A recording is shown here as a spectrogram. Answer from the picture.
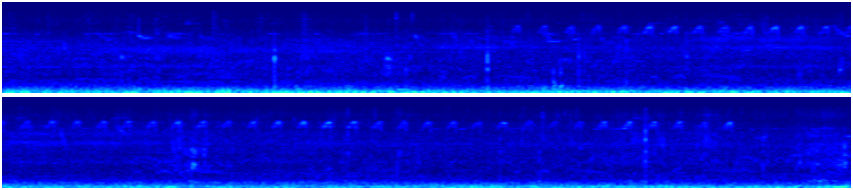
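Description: A bird calling a long, even series of short high notes, about four a second, starting about five seconds in and stopping near the end, over a low steady rumble.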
